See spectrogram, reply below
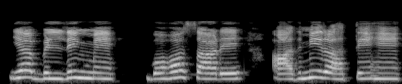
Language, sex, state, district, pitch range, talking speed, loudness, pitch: Hindi, female, Bihar, Saran, 260-295 Hz, 120 wpm, -15 LUFS, 265 Hz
